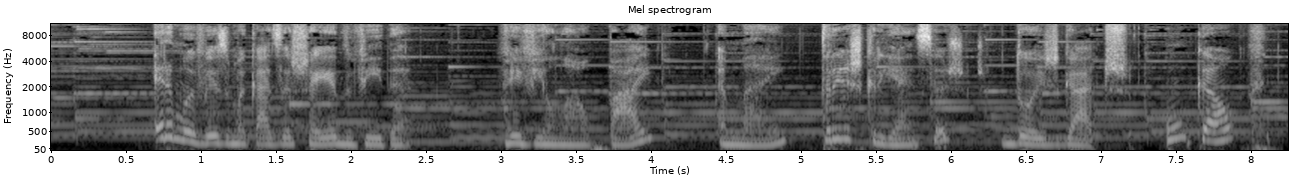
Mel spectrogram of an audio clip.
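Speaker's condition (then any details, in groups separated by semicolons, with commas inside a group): No condition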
